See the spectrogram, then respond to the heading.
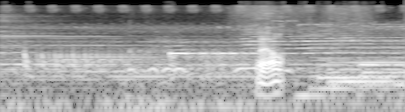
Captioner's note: owl hooting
